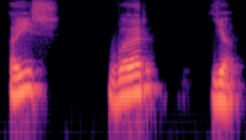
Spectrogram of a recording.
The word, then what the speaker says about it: Aishwarya: Similarly, Aishwarya, how to pronounce? Aish is 1. Svar, Aish is 1, then Var, Ya. Aish, Var, Ya. So this is how we can break it down. And often things become very easy when you break it down into English, write in English. So this part becomes Aish. This is Var. This is Ya.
